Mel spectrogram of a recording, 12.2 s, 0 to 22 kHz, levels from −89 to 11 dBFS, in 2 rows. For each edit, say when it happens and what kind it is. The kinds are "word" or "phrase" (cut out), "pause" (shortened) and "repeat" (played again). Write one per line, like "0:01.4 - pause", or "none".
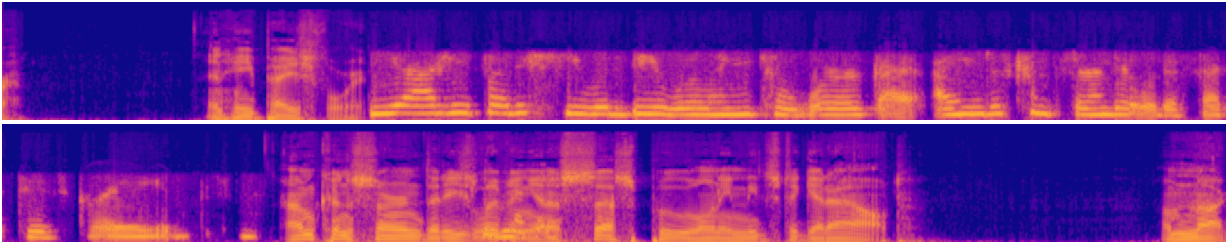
0:07.4 - pause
